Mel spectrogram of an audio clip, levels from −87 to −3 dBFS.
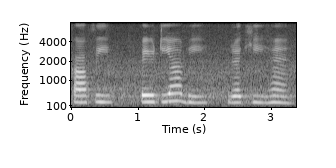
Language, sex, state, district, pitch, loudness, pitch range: Hindi, female, Haryana, Charkhi Dadri, 225 Hz, -18 LUFS, 220-235 Hz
